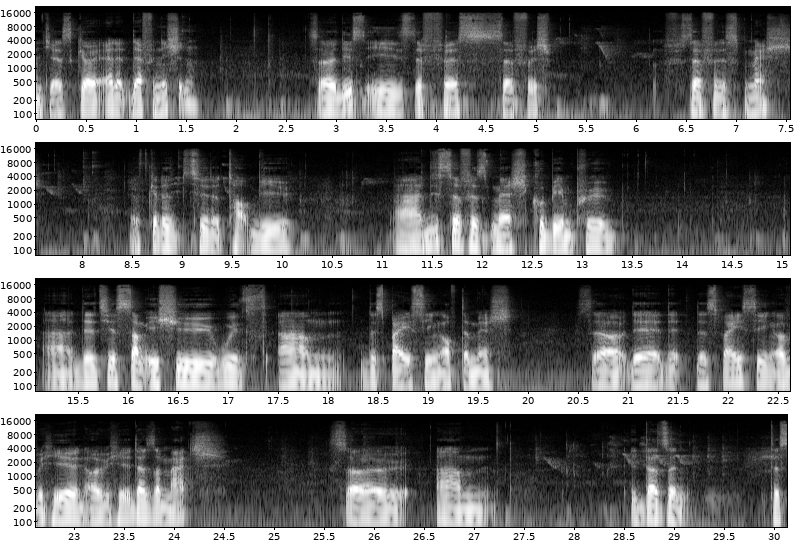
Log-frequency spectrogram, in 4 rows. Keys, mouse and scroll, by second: 1.3 click, 2.7-3.0 scroll up 1, 3.1 alt+middle click, 4.2 shift+middle click, 5.6 alt+middle click, 7.9-10.0 drag, 10.1-10.6 scroll down 1, 11.4 shift+middle click, 12.4-12.9 scroll down 1, 12.9 scroll up 1, 14.6-19.4 scroll down 1, 27.8-28.2 scroll up 1, 28.2-30.0 scroll down 1, 30.0-30.1 scroll up 1.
